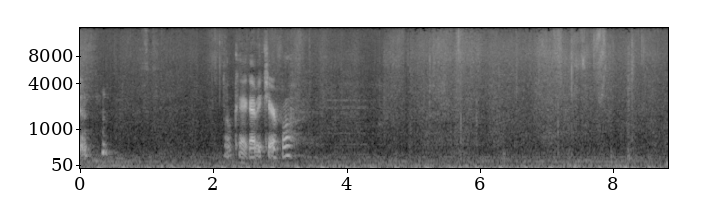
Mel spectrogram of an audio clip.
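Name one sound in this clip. Hands rub and knead bare skin softly.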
